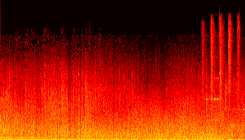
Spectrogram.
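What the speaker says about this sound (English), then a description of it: "It faces a bombardment by thousands of asteroids, which will destroy" Asteroids pounding the surface of the early moon, a loud, continuous rumble of booming impacts and explosions that stays dense throughout, with a few sharp bursts near the end.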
